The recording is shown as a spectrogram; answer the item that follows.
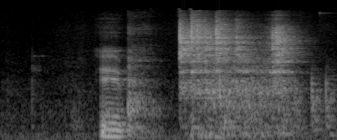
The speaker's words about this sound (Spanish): Yo sigo picando cebolla.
